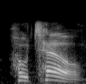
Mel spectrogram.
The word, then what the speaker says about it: hotel: um next up is hotel the stress here is at the end of the word hotel very good okay this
